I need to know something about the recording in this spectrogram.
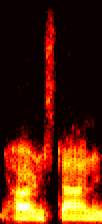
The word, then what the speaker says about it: Hartenstein: on hardin's yeah hardinstein hardenstein is in the game he said that's how he wants people to say his name the German Way my heart and steam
